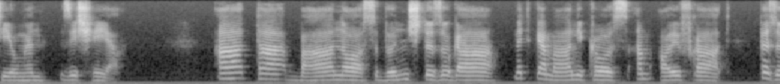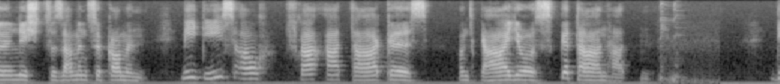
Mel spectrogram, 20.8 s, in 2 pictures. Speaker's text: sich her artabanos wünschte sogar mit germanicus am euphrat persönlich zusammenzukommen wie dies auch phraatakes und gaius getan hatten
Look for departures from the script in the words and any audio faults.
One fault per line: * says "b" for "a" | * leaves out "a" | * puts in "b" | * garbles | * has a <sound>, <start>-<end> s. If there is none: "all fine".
* has a thud, 19.2-19.9 s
